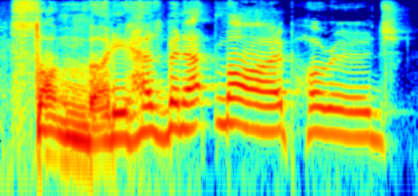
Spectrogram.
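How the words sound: It is said in a rough, gruff voice.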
